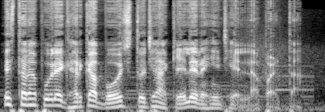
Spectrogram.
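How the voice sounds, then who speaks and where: A man's voice: medium pitch, animated, normal speed, darkish tone, lightly acted. A man performs an elderly, ailing father in a cartoon drama. He sounds helpless and regretful. Faint music runs underneath. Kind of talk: cartoon family drama dialogue.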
